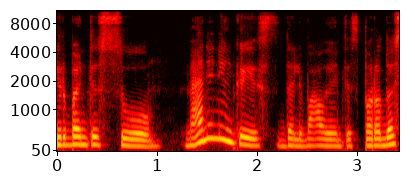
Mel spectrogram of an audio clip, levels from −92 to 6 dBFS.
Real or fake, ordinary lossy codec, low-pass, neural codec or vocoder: real; Opus, 16 kbps; 9.9 kHz; none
